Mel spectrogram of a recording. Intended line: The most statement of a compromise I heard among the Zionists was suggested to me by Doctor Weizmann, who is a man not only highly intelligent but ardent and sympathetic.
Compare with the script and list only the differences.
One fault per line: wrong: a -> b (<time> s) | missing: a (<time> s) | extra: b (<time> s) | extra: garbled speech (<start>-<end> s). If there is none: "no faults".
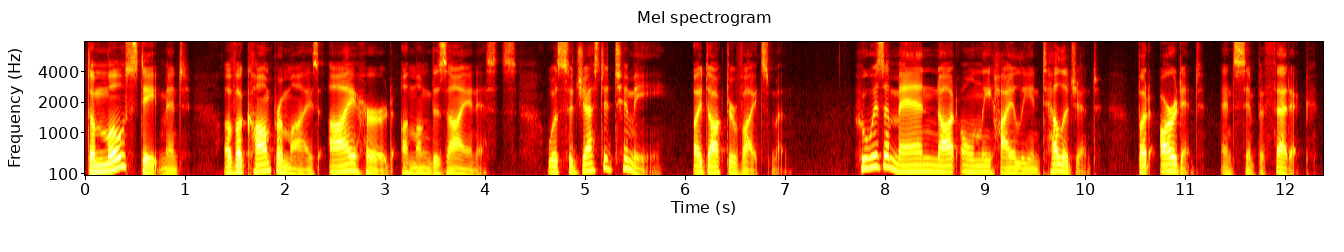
no faults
